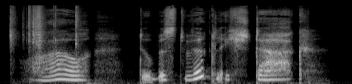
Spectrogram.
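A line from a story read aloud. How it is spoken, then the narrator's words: Murmur. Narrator (German): murmelte Alpina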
